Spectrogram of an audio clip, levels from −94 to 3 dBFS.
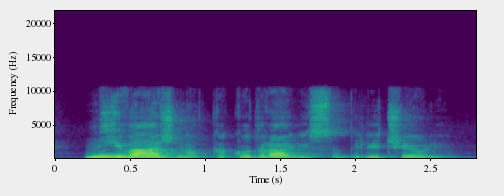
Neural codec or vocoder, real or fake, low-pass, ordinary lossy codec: none; real; none; none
